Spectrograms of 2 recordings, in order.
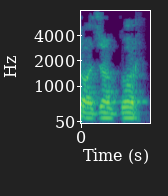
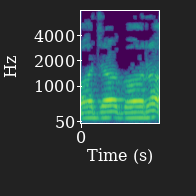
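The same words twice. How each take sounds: First: অজগর as three syllables, o-jo-gor; natural Bangla pronunciation. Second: অজগর as four syllables, o-jo-go-ro; louder অজগর with a vowel sounded after final র; wrong, letter-by-letter reading. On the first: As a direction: close অজগর on the r, no vowel after র. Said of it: "বাংলাতে আমরা কিন্তু উচ্চারণটা করি". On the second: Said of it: "এরকম বলি". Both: Shown as a demonstration.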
